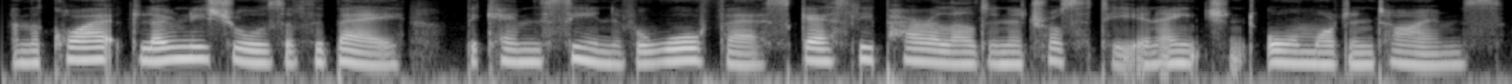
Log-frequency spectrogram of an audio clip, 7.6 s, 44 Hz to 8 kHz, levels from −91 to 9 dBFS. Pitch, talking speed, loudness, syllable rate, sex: 175 Hz, 185 wpm, -19 LUFS, 6.0 syllables/s, female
